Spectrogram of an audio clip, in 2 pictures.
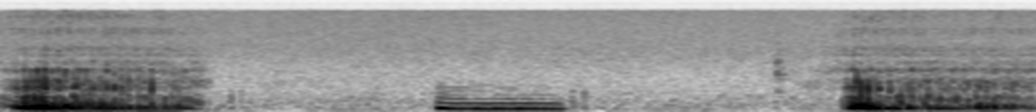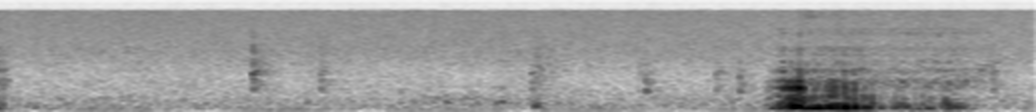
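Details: Cavalier King Charles Spaniel snoring while asleep on the couch, rough rattling snores every few seconds in a quiet room.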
